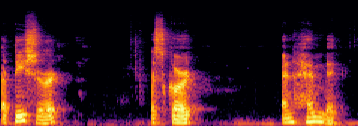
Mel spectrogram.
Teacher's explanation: So when we say a t-shirt, a skirt, so it is rising, then a handbag, it is falling.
